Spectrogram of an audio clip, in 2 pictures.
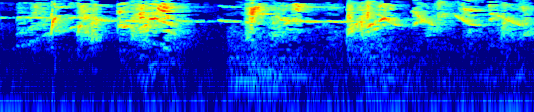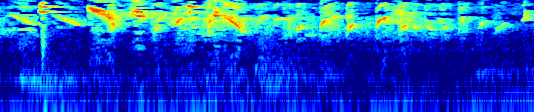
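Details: A white-throated (ak gerdan) European goldfinch kept as a pet sings a lively stream of tinkling, liquid twitters and quick slurred notes, with a brief held tone early on and dense chattering phrases throughout.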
